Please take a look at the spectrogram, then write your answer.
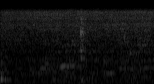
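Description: Ingredients for chicken dum biryani sauté in hot oil with a steady, even sizzle and one small pop midway. No talk is heard.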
